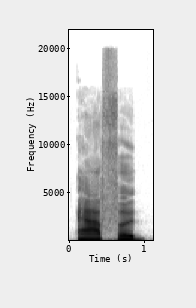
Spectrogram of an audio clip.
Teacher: Then we have f, an F sound, and then a schwa. In the spelling, you'll see the letter I, but it's actually a schwa sound.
